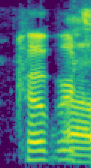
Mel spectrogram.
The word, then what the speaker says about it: Koppert: Copert's a Michigan-based insect grade. Is that Copert? – Yeah. – Copert, spell it for me. – K-O-P-P-E-R-T.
